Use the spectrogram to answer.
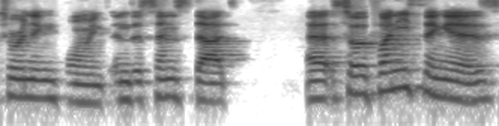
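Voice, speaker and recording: A woman speaks with a strong French accent. Her pitch is medium and varies in an ordinary way. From Lebanon. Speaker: career coach. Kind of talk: interview. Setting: live stream video call.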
